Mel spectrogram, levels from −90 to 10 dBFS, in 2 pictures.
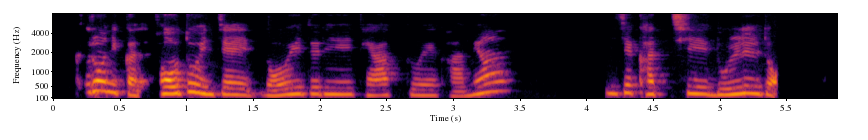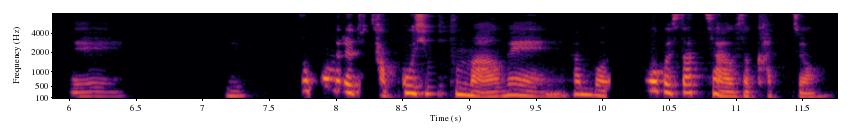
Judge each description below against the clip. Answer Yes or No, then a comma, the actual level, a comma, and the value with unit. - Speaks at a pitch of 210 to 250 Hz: Yes, high, 220 Hz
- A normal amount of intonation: No, wide, 6.1 semitones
